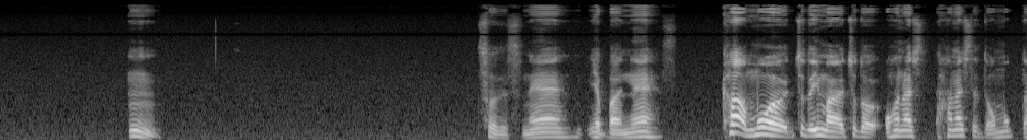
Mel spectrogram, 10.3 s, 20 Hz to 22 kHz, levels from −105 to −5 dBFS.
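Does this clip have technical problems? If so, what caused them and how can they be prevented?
Yes, there's imaging from sample-and-hold upsampling across the whole speech clip: a metallic fizz between 8 and 16 kHz, about 20 dB below the speech, tracking its level. That fits 16 kHz material stretched to 48 kHz by repeating samples unfiltered. Using a proper low-pass interpolating resampler would prevent it.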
